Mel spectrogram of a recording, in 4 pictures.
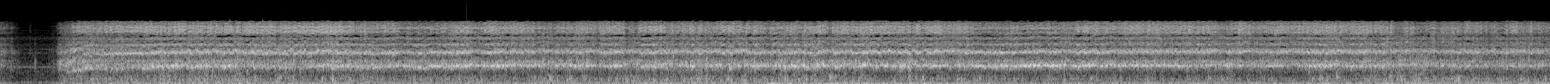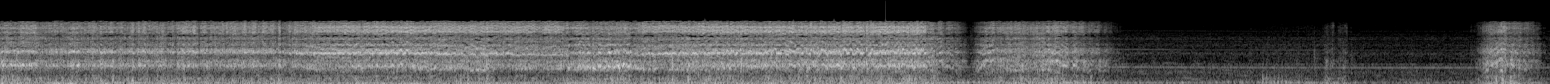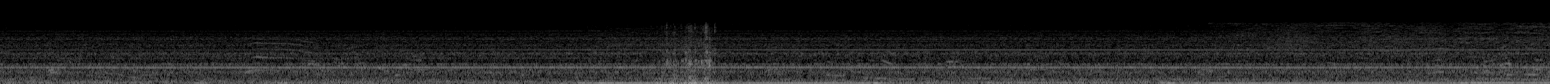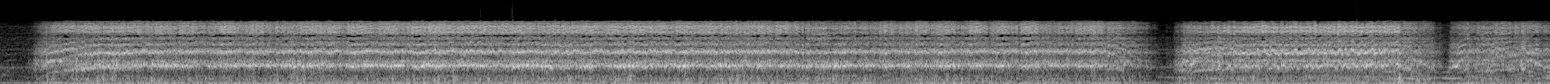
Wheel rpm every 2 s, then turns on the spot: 120, 220, 230, 230, 230, 230, 230, 230, 230, 210, 200, 190, 140, 20, 0, 10, 0, 0, 10, 0, 0, 0, 0, 100, 240, 240, 230, 240, 210, 140, 120.
none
